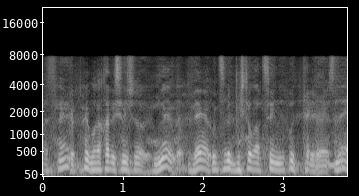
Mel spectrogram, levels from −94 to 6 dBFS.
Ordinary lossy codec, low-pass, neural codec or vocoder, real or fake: none; none; codec, 16 kHz, 1 kbps, FreqCodec, larger model; fake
